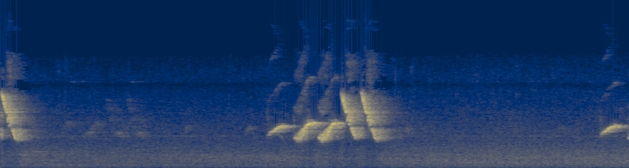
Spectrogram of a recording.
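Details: Tui tui style song of a caged collared seedeater meant for training birds: one full phrase of fast, sliding high notes mid-clip, with fragments of the same phrase at the start and end.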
